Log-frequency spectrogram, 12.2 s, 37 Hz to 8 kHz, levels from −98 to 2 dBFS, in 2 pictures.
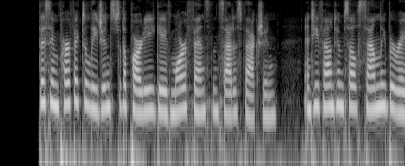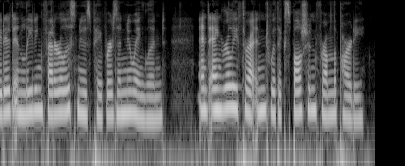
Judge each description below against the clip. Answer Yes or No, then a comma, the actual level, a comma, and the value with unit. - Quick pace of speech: No, average, 160 wpm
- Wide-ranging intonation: No, average, 3.1 semitones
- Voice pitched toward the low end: No, high, 215 Hz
